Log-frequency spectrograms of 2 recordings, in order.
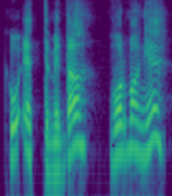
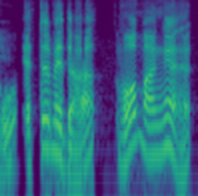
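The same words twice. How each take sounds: First: It is said without a German accent. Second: It is said with a German accent.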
